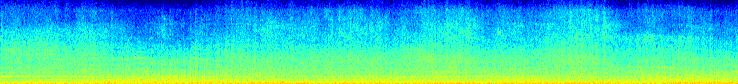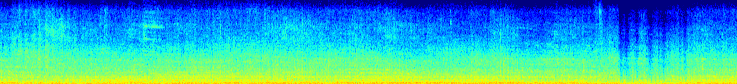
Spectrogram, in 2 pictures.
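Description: Freight cars of a mixed manifest train rolling past at speed: a steady, loud wheel-on-rail rumble and rattle from the tank cars, hoppers and boxcars going by.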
